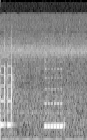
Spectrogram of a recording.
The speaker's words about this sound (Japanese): それでは早速電話をかけていただけますでしょうか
